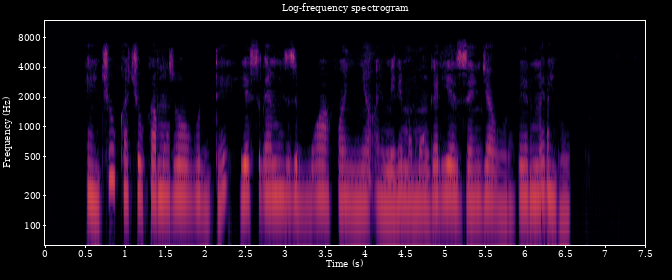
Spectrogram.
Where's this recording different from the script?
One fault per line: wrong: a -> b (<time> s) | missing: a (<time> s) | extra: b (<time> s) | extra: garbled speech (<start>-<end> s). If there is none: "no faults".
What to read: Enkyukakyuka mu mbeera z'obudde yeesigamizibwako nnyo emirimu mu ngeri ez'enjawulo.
missing: mbeera (1.5 s)
extra: garbled speech (5.9-6.6 s)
